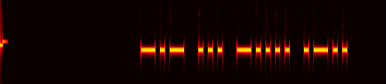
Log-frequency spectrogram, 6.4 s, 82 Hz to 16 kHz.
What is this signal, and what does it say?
Morse code, heard as a keyed tone, about 15 wpm, 700 Hz. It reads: KS6L
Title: USA Call Signs - 4 Characters - Repeated 2x - 15wpm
